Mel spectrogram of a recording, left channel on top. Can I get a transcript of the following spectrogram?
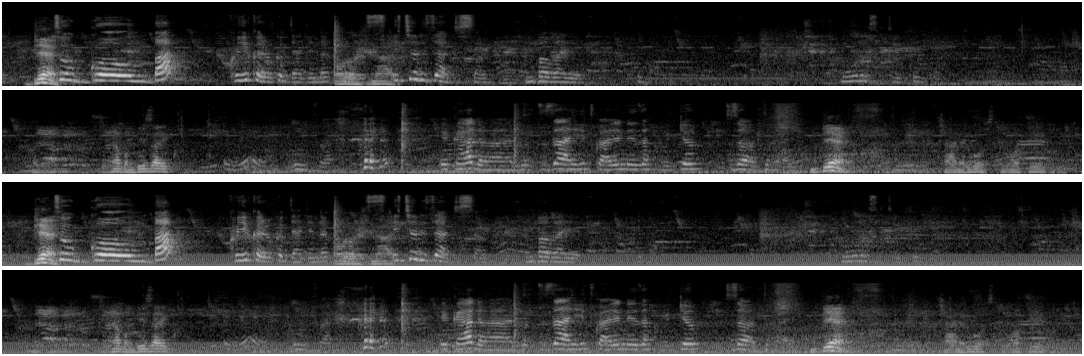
bien tugomba kuyikorera uko byagenda kose Original. icyo bizadusaba mbabarira mwese turikumva ntabwo mbizi ariko umva reka hano hantu tuzahitware neza ku buryo tuzaba duhari bien cyane rwose tugomba kuyegurira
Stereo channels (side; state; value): right; noise; hum, 12 dB below the sound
